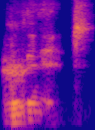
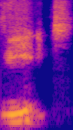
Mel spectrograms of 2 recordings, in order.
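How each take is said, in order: First: The vowel is short, like in 'red'. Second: The vowel is long, like in 'reed'. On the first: The action happened in the past. "যেটা past form ওইটার উচ্চারণ হচ্ছে রেড" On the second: The action happens now or habitually. "যেটা present form ওইটার উচ্চারণ হচ্ছে রিড"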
